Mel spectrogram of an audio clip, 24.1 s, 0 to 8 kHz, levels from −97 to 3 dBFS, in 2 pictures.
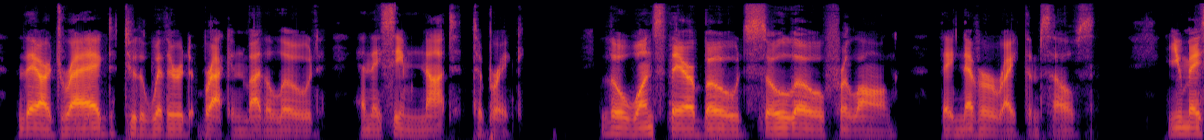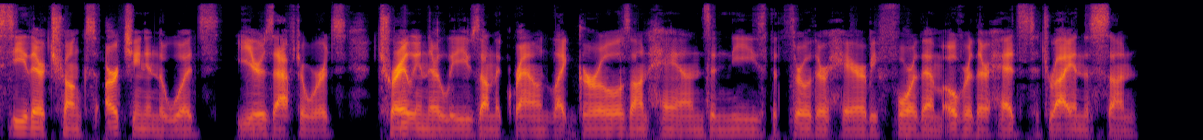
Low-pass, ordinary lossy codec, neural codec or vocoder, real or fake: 7.2 kHz; AAC, 48 kbps; none; real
